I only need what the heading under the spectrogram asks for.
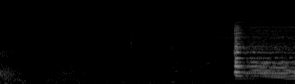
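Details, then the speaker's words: PowerBook 540c after cleaning battery-leak corrosion: faint clicks, then soft rising whir as the hard drive spins up, followed by loud startup chime and boot into Mac OS; drive works normally. "yes we get a chime hard drive spinning straight up that's good to know and yes booting into Mac"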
